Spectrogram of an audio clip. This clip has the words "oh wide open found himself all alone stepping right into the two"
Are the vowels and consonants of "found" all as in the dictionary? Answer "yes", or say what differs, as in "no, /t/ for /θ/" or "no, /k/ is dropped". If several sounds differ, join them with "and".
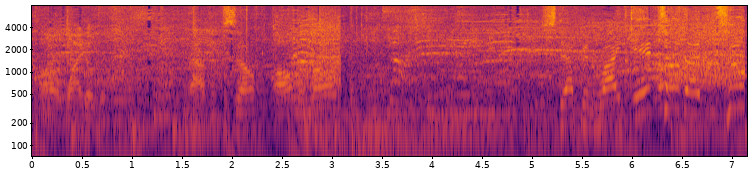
no, /n/ is dropped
